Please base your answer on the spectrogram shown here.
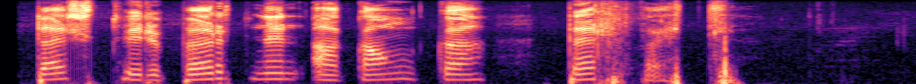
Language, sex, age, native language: Icelandic, female, 80-89, Icelandic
